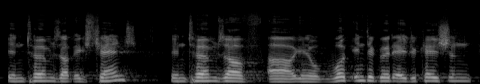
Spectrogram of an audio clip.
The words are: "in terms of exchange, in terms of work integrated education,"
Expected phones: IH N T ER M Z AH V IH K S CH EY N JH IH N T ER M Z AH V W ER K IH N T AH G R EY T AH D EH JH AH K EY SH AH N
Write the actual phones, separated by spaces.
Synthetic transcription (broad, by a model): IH N T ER M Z AH V IH K S CH EY N JH IH N T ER M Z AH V W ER K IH N T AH G R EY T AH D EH JH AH K EY SH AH N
